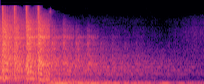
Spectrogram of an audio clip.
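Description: Background electronic music with a steady drum beat, which stops about half a second in and then fades away.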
